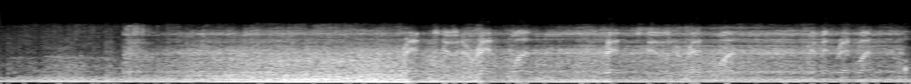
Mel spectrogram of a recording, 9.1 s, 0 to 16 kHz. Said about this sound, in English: He drove out Sunset Boulevard to the Pacific Coast Highway and turned right. We drove for about 40 minutes.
